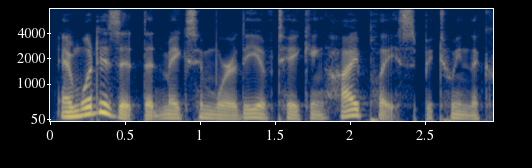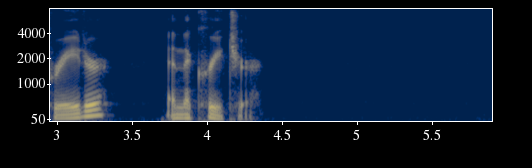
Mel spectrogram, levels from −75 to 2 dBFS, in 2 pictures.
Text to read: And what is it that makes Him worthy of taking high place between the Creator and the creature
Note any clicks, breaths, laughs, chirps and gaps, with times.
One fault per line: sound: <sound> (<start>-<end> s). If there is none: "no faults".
no faults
